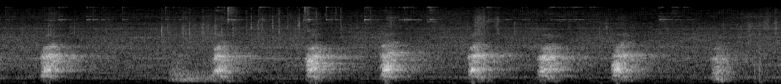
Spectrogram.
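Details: Upset at a Roomba, Shih Tzu puppy Oliver lets out a series of high, clipped barks, about eight spaced under a second apart, against continuous robot-vacuum noise.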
